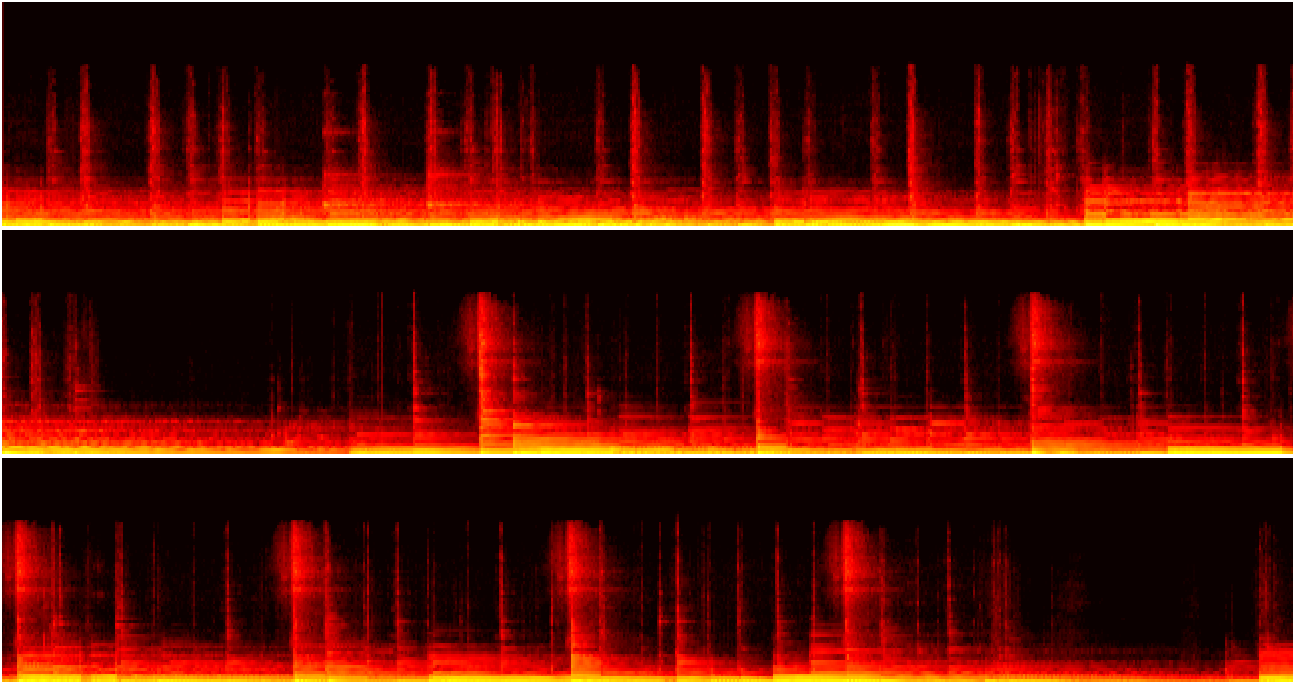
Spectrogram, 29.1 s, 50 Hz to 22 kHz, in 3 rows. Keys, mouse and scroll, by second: 0.3 2, 0.9 scroll up 1, 2.7 middle click, 3.4 s, 8.2-8.5 scroll up 2, 8.5-10.4 middle drag, 10.4 e.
